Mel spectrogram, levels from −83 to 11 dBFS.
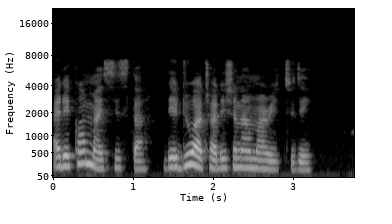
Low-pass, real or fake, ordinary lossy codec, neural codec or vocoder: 7.2 kHz; real; none; none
